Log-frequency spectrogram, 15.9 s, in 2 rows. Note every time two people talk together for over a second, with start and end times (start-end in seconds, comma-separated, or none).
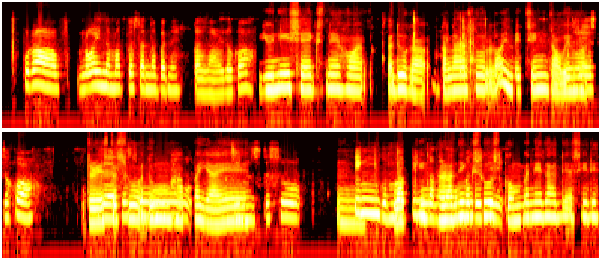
none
